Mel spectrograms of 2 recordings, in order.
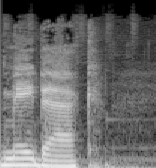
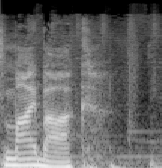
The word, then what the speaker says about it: Maybach: Wendy, I've heard you a couple of times on the radio pronounce the word Maybback. It's actually pronounced Maybach, not Maybback.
